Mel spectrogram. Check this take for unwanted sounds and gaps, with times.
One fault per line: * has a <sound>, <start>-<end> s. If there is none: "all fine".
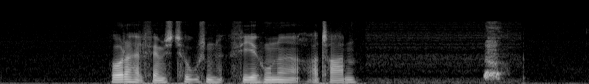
* has a bark, 4.8-5.1 s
